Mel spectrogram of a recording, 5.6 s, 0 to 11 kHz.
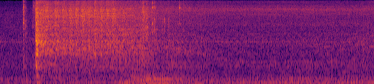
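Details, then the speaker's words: Proton Waja auto 1.6L 4G18 MMC, stepper motor (idle air control valve) suspected, AC off: cranks, catches, settles into slightly low, lazy idle; same with AC on despite ECU opening stepper fully; faulty idle air control valve. "Okey dia ada rendah sedikit. Okey tak on aircond. Cuba tengok dulu."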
